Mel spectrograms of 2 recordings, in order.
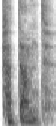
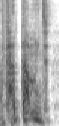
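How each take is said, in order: First: Said in the usual way. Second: Higher, more forceful "verdammt"; angry repeated curse. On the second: A narrator's reading. Captain kicks the shuttle seats, cursing angrily. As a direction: curse with mounting frustration on "verdammt". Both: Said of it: "und wieder".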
